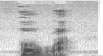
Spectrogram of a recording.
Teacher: entre o et a, on a à la base oa, et donc le we vient naturellement, owa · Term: consonne prothétique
